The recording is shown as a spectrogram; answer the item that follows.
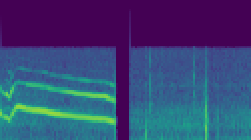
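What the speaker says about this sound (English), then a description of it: "Heard an old dog just then." An old dog howls in one long, sliding, mournful note that drops slightly in pitch, clear and fairly close, followed by a short gap and a few faint thumps.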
